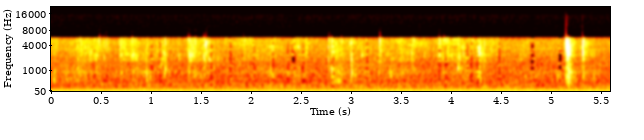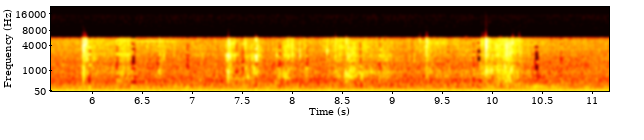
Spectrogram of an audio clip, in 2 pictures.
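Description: Ballet flats squelching and sucking in wet mud as the feet tread and shift, with a few short sharp wet smacks about halfway through and again near the end, over a steady background noise.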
